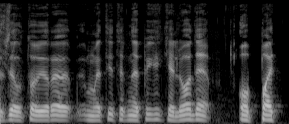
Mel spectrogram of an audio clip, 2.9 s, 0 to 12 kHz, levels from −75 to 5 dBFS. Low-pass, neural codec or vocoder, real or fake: 10.8 kHz; none; real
